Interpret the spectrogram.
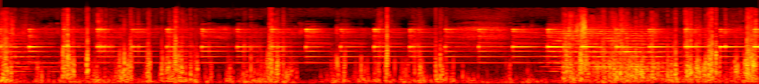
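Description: A freight train passing on the rails, heard as several steady high ringing tones, under heavy wind buffeting on the tablet's microphone that rises and falls and is loudest in the last couple of seconds.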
